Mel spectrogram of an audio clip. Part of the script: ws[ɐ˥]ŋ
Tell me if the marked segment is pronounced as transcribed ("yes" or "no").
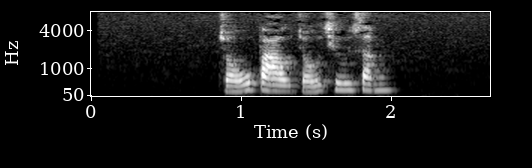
yes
